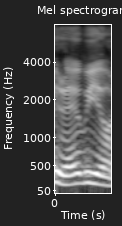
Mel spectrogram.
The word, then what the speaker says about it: 레위: 레위, 여러분, 레위. 영어로 스펠링이 L-E-V-I예요. 레위. 야곱의 셋째 아들. 리바이스이죠. 리바이스. 그게 레위요, 레위. 원래 이름이 우리 발음으로 레위라고 하는 거예요.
